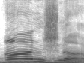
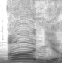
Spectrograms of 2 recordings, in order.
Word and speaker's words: Ajna: Number seven, the Ajna, or Ajna, however you want to pronounce it.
